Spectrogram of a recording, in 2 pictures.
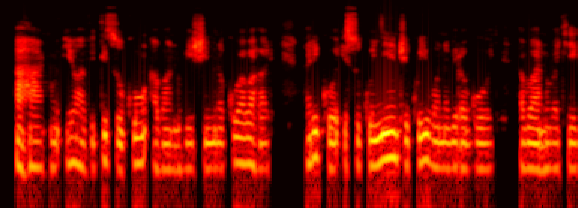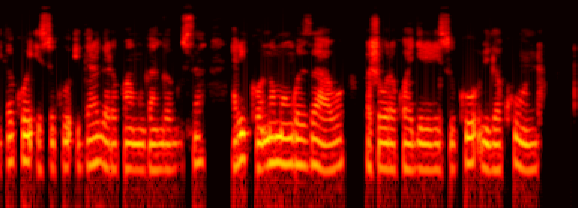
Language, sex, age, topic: Kinyarwanda, male, 18-24, health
